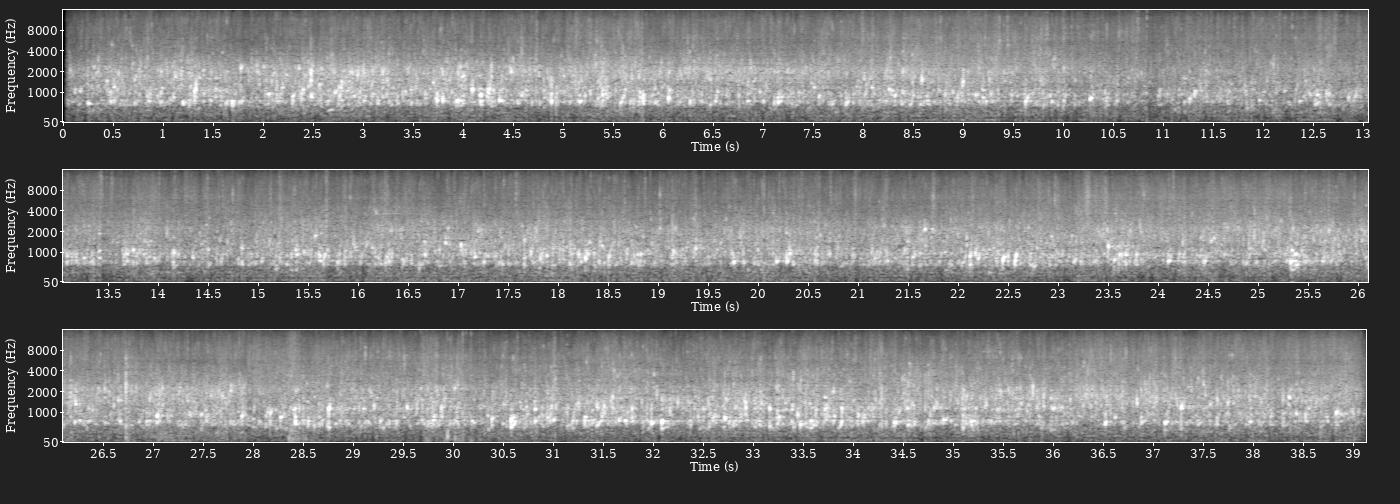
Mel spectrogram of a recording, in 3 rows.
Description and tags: Water creek
Stereo recording of water running by in a creek. From the stereo microphone on the Nikon 1 while shooting video just above the surface.
slpash, slosh, water, bubble, trickle, stream, creek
